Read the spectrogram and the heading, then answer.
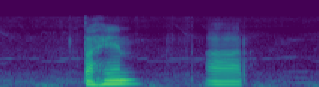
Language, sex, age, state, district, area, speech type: Santali, male, 18-30, West Bengal, Uttar Dinajpur, rural, spontaneous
